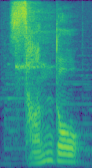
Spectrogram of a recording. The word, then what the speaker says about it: 参道: The path to the main shrine, which one walks after passing through the torii gate, is called Sando, which is pronounced exactly the same as Sando, birth canal.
